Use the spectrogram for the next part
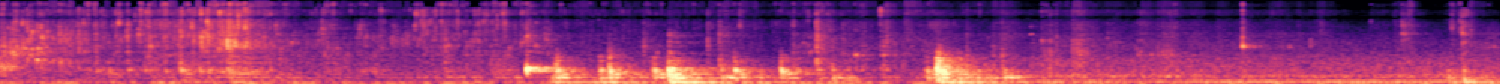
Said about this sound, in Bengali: এখন আমি ধুয়ে নেব আমগুলোকে পরিষ্কার করে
